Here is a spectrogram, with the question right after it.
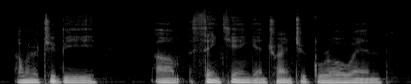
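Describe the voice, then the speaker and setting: A man talks at a very deep, low pitch, his somewhat breathy voice dark and mellow, with fairly even intonation. The sound is dry and close with no echo, on a very clean recording with a silent background. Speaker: podcast co-host. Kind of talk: casual podcast conversation.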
